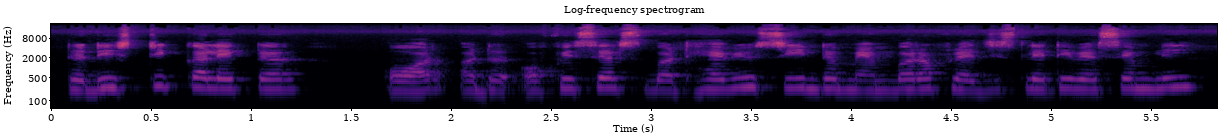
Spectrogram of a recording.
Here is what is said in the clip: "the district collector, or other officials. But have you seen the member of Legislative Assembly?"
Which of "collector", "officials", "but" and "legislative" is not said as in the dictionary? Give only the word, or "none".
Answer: officials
